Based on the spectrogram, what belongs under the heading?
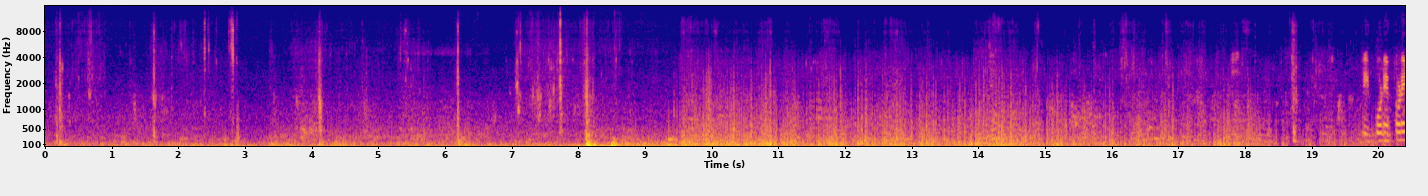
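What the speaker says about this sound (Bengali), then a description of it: "আর প্রচন্ড হাওয়া চলছে, ঢেউ চলছে সমানে।" Strong wind buffets a small boat on open water as waves slap against the hull, a steady gusty rumble with sharp knocks and splashes throughout, and a voice speaks briefly.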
